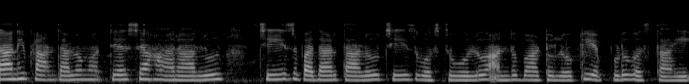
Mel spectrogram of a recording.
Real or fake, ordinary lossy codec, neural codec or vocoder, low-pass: fake; none; vocoder, 22.05 kHz, 80 mel bands, HiFi-GAN; 7.2 kHz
